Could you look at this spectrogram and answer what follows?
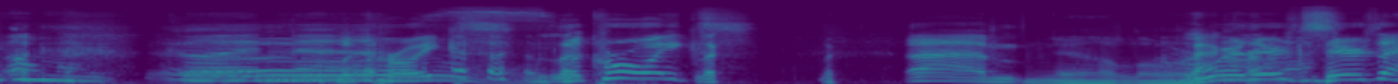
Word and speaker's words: LaCroix: La Croquis. Oh my goodness. LaCroix.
